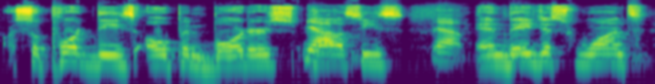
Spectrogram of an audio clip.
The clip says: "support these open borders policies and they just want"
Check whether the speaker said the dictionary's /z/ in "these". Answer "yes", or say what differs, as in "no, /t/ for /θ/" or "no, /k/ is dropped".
yes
